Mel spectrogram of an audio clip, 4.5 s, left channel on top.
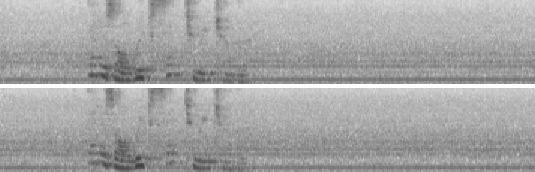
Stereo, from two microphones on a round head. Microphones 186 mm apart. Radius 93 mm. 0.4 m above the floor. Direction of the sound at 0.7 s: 40° right (ahead or behind).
